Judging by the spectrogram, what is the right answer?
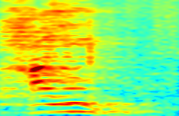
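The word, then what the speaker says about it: חיים: A vida é a palavra Haim, que se escreve com CH.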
